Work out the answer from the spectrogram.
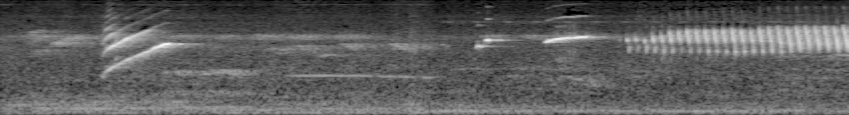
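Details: Canary song for training a canary to start singing: one or two quick rising slurred whistles, short chirps after a pause, then a fast buzzy trill to the end.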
